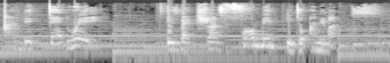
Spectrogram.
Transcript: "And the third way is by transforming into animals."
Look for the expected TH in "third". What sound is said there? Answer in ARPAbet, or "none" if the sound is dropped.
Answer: T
